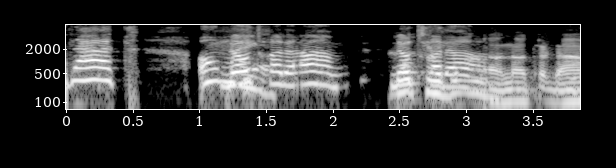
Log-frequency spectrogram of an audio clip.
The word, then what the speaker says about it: Notre Dame: So the comment that I had made was one particularly awful pronunciation that Americans have for anyone who studies and loves the French language is, sorry, the phrase Notre Dame.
